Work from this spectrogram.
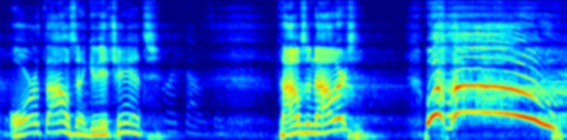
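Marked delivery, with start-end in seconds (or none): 4.3-5.6 a high, loud cheering whoop; real delighted shout; excited whoop. Real, not acted. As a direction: whoop for joy as the bid lands. Bid hits a thousand dollars.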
